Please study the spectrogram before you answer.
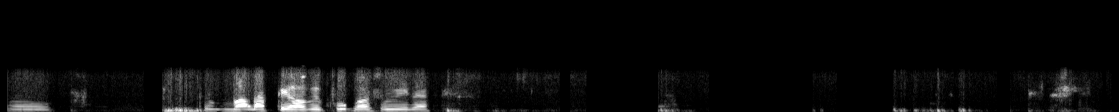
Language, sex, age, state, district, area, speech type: Bengali, male, 18-30, West Bengal, Birbhum, urban, conversation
